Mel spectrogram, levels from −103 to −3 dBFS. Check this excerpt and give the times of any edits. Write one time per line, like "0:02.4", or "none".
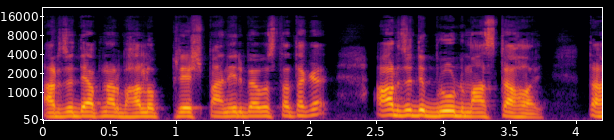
none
